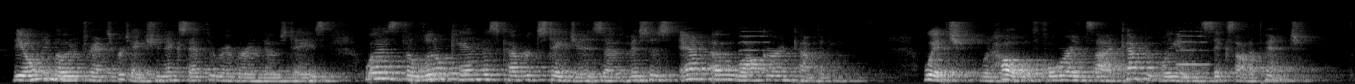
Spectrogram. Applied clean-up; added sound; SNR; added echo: neural separator model SepFormer DNS4.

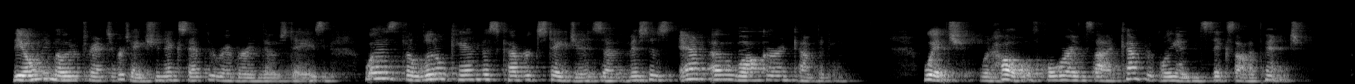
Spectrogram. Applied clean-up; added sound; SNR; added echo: neural mask model DeepFilterNet 3.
